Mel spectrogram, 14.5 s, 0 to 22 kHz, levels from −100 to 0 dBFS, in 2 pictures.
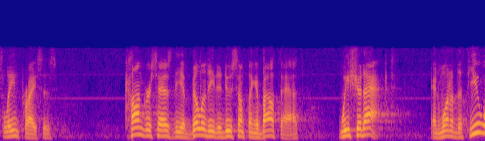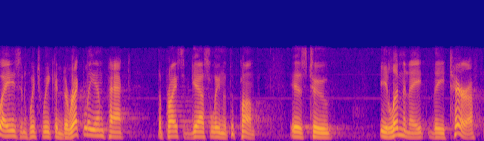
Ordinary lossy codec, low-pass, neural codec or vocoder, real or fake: Opus, 32 kbps; 5.4 kHz; none; real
